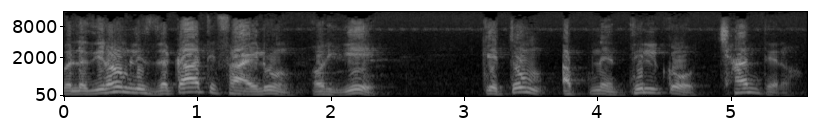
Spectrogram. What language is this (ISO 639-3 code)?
urd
